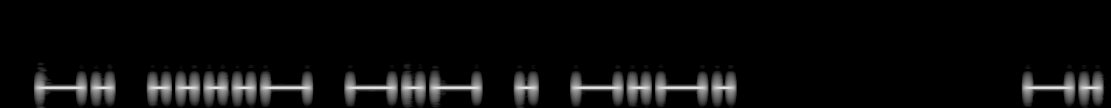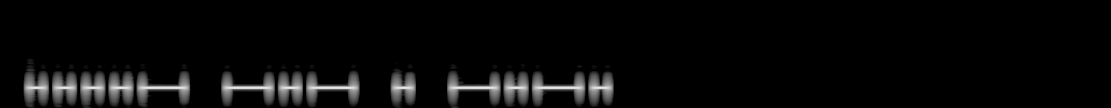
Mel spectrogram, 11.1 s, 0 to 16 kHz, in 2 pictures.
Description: Morse code, heard as a keyed tone, about 17 wpm, 700 Hz. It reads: N4KEC N4KEC
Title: USA Call Signs - 5 Characters - Repeated 3x - 17wpm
